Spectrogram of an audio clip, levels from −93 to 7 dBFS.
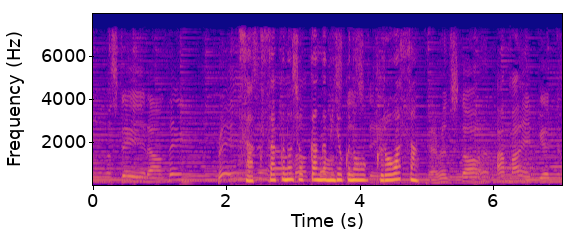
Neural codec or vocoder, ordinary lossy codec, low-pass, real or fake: none; AAC, 48 kbps; 7.2 kHz; real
